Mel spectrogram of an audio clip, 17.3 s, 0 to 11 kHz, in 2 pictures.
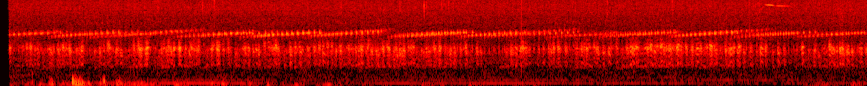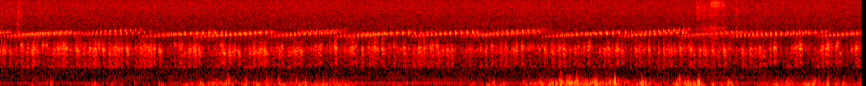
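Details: A dense frog chorus in a slough in a back pasture, recorded in 2017, of rapid, high, repeated chirping notes over a steady trilling din.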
